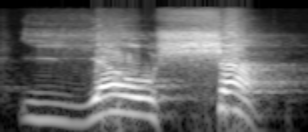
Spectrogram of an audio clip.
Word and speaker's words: Yahushua: Porém, as sílabas estão invertidas, ou seja, para descobrir a verdadeira pronúncia do nome do Messias, basta apenas colocar as sílabas do nome do profeta Isaías na mesma ordem do nome do Messias. Repare, no nome de Isaías existem 2 letras Yud, então eu vou juntá-las. Agora eu vou inverter as sílabas do nome de Isaías para ficar na mesma ordem do nome do Messias. E ficou Yahushua.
